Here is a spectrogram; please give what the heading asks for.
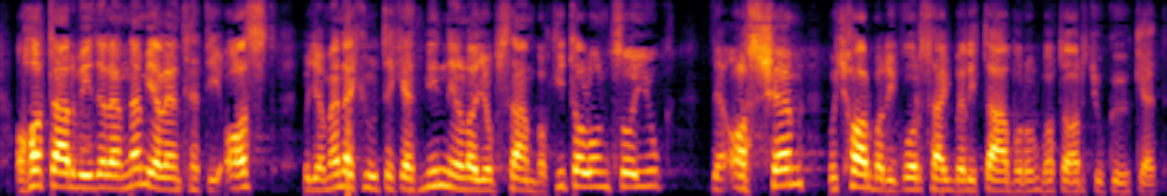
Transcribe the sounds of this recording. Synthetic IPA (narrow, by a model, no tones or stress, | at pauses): ɒɦɒt̪aːrveːd̪ɛlɛmnɛmjɛlɛnt̪hɛt̪iʔɒst̪ | ho̞ɟɒmɛnɛkylt̪ɛkɛt̪minːeːlnɒɟo̞bsaːmbɒkit̪ɒlo̞nt̪so̞jːuk | d̪ɛʔɒst̪ʃɛmho̞chɒrmɒd̪iko̞rsaːɡbɛlit̪aːbo̞ɾo̞ɡ̚bɒt̪ɒrcukøːkɛt̪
